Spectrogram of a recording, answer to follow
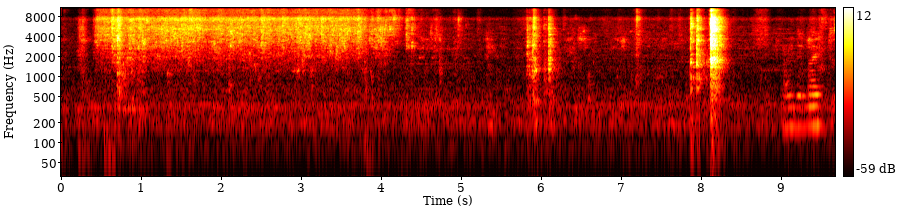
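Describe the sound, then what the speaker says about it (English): Tap water runs steadily into a kitchen sink for about four seconds while squash is washed, followed by quieter clinks and handling sounds, a sharp knock near the end, and brief talk. "You wash this."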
